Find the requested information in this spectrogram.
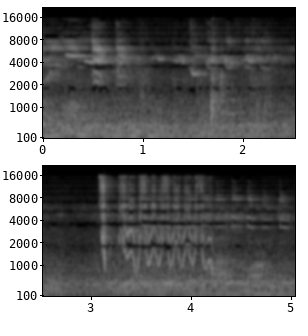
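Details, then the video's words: Female Ultramarine grosbeak soliciting mating: sparse short high chirps, then a sharp note and a rapid wavy warbling trill lasting about a second, over steady faint background hiss. "Azulão fêmea pedindo gala"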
